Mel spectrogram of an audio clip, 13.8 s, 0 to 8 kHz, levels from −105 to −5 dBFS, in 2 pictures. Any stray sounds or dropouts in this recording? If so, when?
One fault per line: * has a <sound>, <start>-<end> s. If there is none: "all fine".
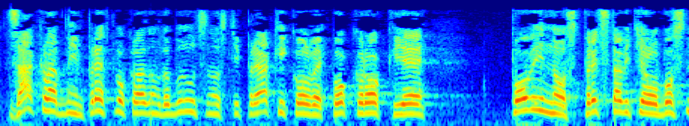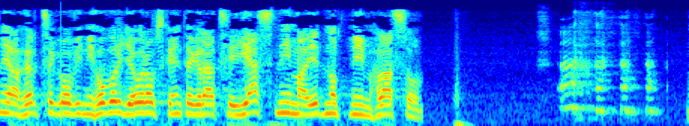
* has a whoosh, 11.4-11.6 s
* has a laugh, 12.3-13.6 s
